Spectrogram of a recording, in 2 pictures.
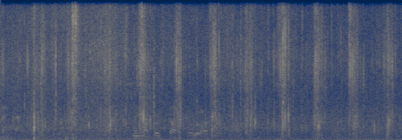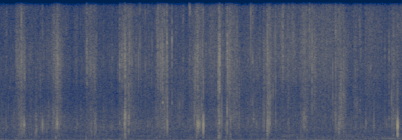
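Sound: footsteps walking outdoors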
